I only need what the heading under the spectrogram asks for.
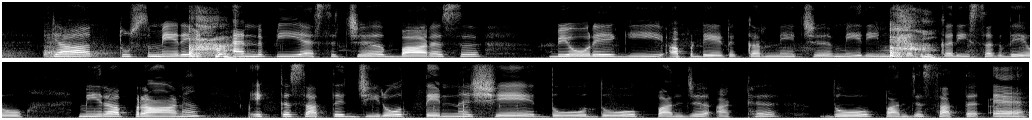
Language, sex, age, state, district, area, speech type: Dogri, female, 18-30, Jammu and Kashmir, Kathua, rural, read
